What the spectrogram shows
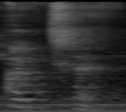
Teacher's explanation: इसमें क्या है, दो वर्ण मिला हुआ है, कौन कौन सा, क और श, इसलिए उसके उच्चारण देखिएगा पहले क आता है फिर श आता है, लेकिन सुनने में लगता है कि छ बोल रहा है। जब एक साथ दोनों मिलाकर बोलते हैं तो लगता है कि छ बोला जा रहा है। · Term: संयुक्त व्यंजन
